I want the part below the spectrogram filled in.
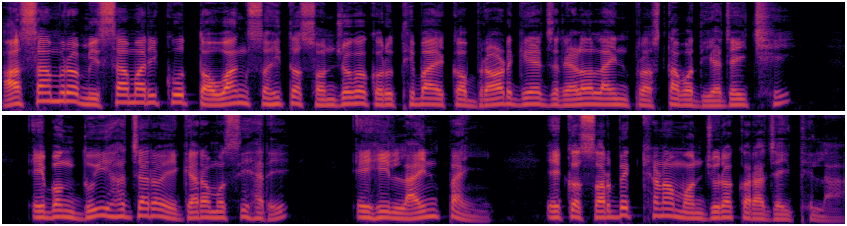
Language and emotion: Odia, neutral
